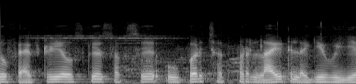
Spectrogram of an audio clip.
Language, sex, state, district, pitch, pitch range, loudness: Hindi, male, Haryana, Jhajjar, 115 Hz, 110-120 Hz, -20 LUFS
